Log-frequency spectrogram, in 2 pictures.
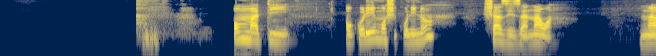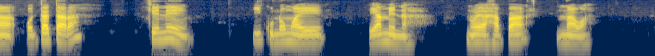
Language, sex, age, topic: Oshiwambo, male, 25-35, agriculture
